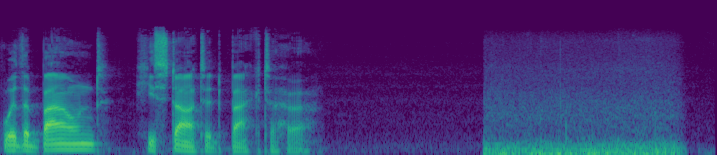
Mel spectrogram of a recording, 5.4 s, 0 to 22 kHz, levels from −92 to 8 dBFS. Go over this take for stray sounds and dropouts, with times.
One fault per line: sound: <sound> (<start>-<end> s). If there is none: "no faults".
sound: thud (3.6-5.2 s)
